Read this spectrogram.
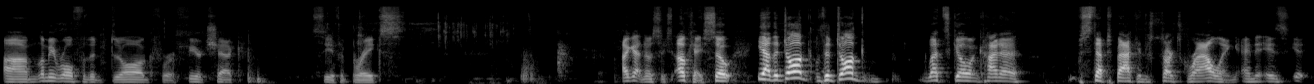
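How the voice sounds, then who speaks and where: Bright-voiced male game master. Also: medium pitch, animated, normal speed. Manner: casual, rambling rule calls with fillers. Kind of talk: narrating a tabletop game.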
